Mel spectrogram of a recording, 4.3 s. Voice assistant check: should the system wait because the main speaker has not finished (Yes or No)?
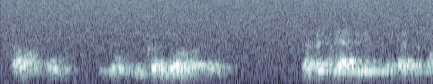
Yes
